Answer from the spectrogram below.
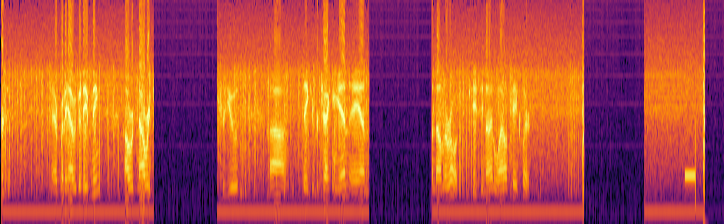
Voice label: Skywarn 146.67; Stevens Point

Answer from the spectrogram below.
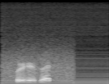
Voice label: Aviation 121.5 Emergency

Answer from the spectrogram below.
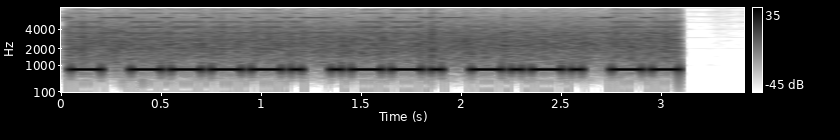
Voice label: Skywarn 146.67; Stevens Point

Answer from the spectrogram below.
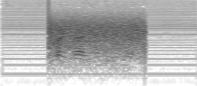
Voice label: Aviation 121.5 Emergency

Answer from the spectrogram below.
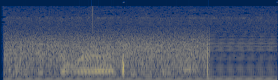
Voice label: Aviation 121.5 Emergency

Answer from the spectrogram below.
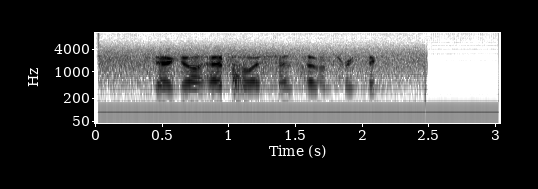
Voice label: Aviation 121.5 Emergency

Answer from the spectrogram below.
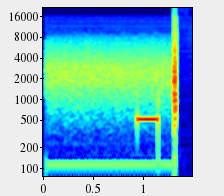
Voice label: Skywarn 146.67; Stevens Point

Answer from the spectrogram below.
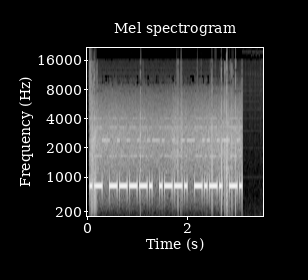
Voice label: Skywarn 146.67; Stevens Point

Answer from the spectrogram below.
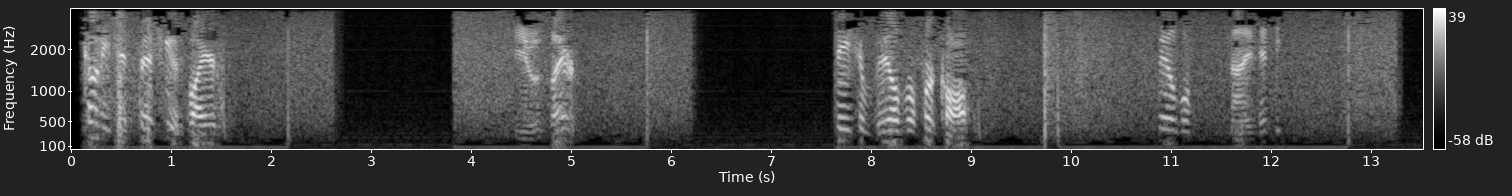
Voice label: Fire Dispatch

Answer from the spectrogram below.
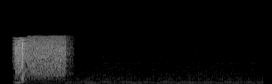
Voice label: Fire Dispatch

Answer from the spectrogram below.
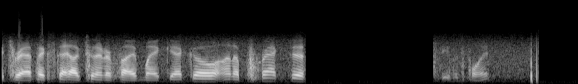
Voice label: Airports 122.7, Radio; KSTE

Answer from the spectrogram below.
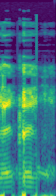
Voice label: Police Sheriff Dispatch

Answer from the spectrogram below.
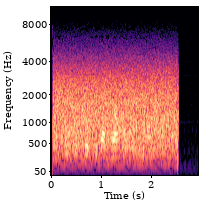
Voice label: Airports 122.7, Radio; KSTE

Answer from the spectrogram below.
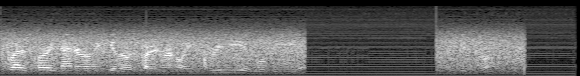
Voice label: Aviation 122.7; KSTE

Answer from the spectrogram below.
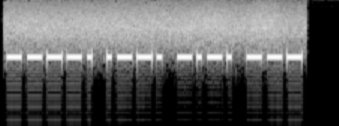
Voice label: Skywarn 146.67; Stevens Point

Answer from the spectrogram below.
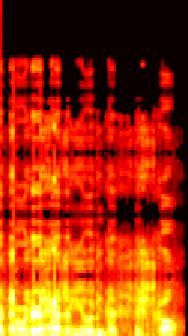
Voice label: Police Sheriff Dispatch

